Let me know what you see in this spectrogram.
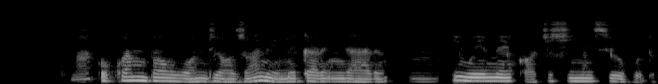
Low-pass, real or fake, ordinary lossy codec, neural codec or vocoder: none; real; none; none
